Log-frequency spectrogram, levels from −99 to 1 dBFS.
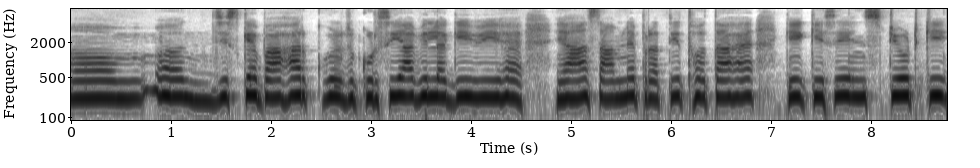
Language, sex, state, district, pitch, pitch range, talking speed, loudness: Hindi, female, Uttar Pradesh, Budaun, 230 Hz, 220-235 Hz, 130 wpm, -14 LUFS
